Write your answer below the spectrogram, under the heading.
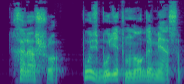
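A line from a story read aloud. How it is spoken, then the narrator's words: Sharper tone, woman. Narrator (Russian): продолжала она еще более резко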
